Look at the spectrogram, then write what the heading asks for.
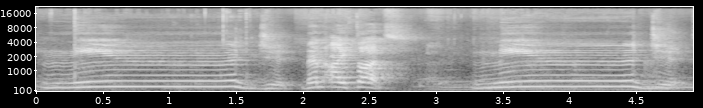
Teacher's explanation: The middle of the tongue, that's the makhraj of the jim. I touch the roof of the mouth.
